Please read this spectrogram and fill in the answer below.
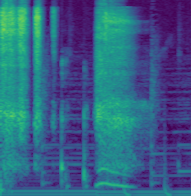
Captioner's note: laughs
